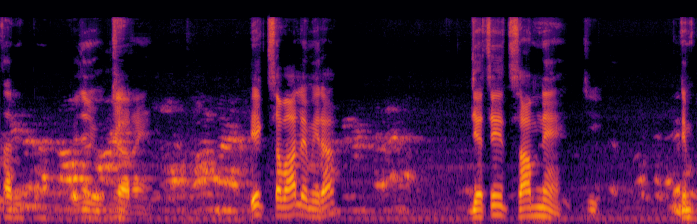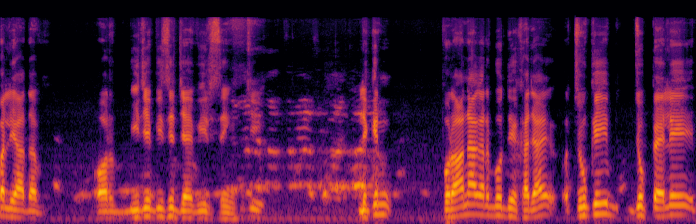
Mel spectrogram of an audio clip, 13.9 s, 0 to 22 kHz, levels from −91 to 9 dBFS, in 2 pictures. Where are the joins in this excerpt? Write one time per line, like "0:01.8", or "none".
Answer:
none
